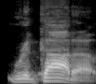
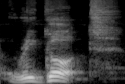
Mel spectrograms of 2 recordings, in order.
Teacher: final syllables are deleted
